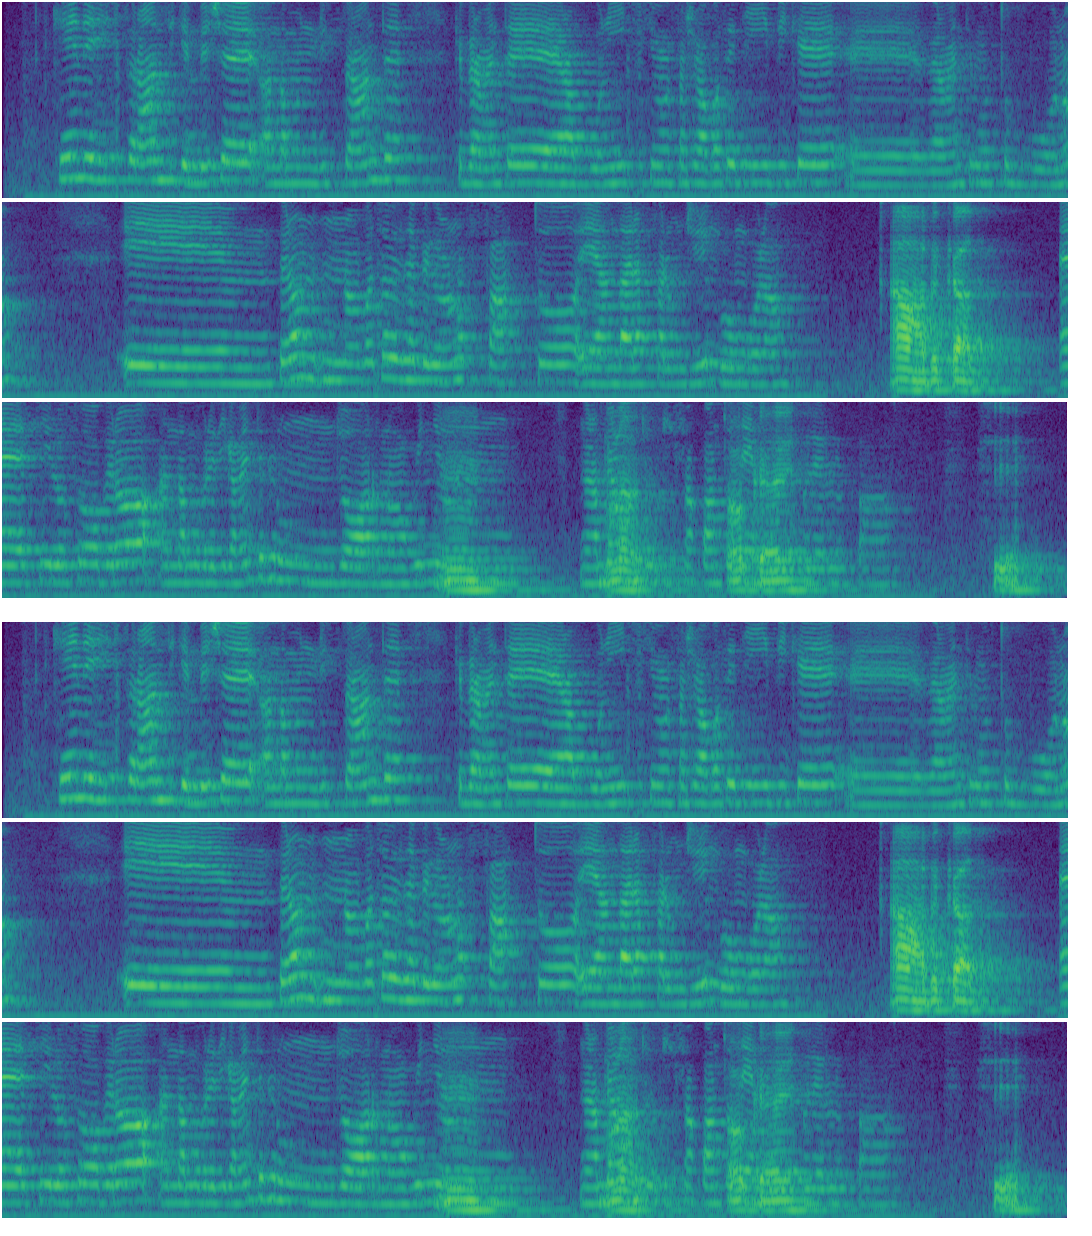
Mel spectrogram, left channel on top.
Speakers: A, on the right (about 75°); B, on the left (about 15°).
A: Che nei ristoranti, che invece andammo in un ristorante che veramente era buonissimo, che faceva cose tipiche, eh, veramente molto buono. E, mm, però una cosa per esempio che non ho fatto è andare a fare un giro in gongola.
B: Ah, peccato.
A: Eh sì, lo so, però andammo praticamente per un giorno, quindi
B: Mm,
A: non, non abbiamo
B: non è...
A: avuto chissà quanto
B: Ok.
A: tempo per poterlo fare.
B: Sì.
